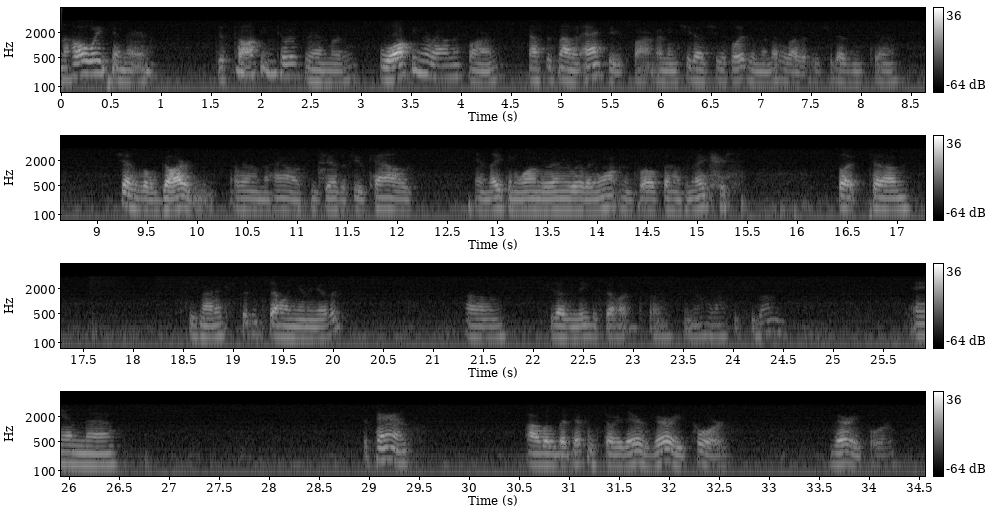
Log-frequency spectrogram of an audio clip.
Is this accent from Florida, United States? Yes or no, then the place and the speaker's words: yes; Miami, Florida, United States; My God, I didn't think anybody didn't have indoor plumbing, you know, being born and raised in Miami.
